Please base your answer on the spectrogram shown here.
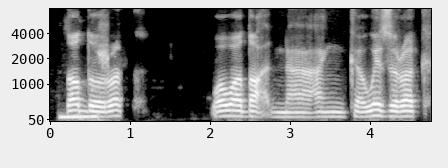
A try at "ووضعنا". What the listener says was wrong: ووضعنا. Give the ayn more time. ووضعنا عنك وزرك. Don't make the ayn very imprisoned. You are saying ووضعنا. No. ووضع ووضعنا عنك وزرك. Give it more time.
